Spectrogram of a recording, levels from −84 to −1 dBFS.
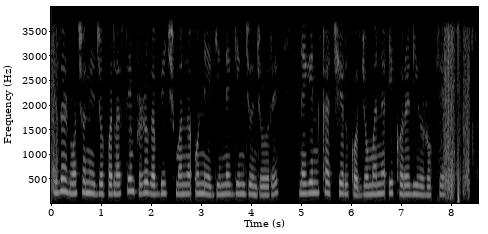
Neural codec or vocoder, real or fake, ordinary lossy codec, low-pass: none; real; none; 3.6 kHz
